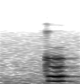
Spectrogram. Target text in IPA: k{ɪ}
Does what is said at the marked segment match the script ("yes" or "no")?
no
